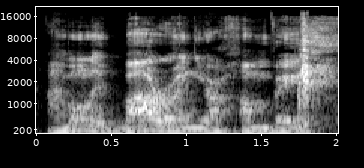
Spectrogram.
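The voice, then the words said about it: Imitation of Sean's accent. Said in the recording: “you do an accent better ... His accent is really hard.”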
